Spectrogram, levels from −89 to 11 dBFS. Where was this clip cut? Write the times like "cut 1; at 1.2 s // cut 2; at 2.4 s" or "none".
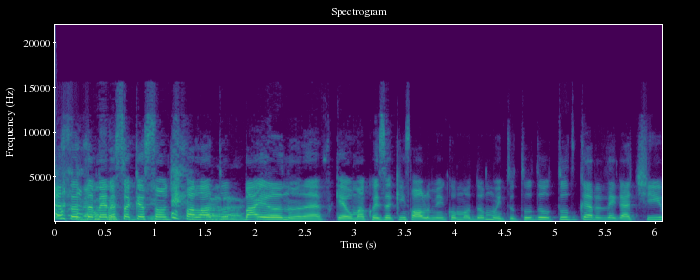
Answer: cut 1; at 3.5 s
